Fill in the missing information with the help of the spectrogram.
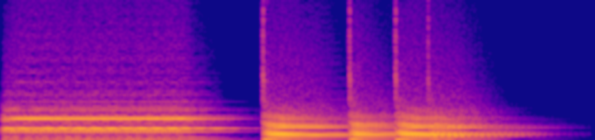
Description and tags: A Banana Peeling its soul.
